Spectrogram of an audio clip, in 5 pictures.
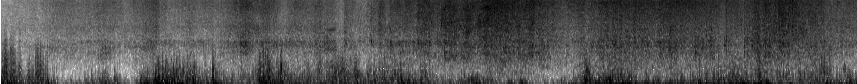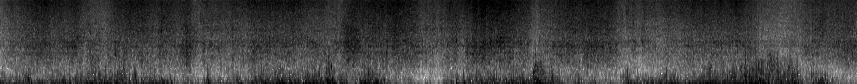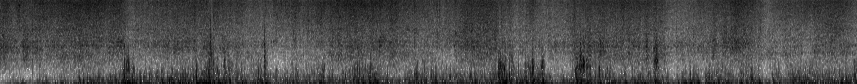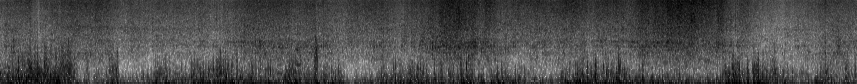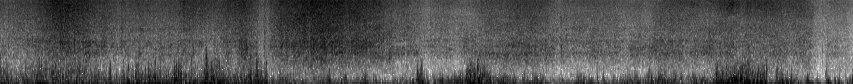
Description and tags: The sound of skiing down a mountain
Speed, sports, alpine, mountains, ski, mountain, fast, skiing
